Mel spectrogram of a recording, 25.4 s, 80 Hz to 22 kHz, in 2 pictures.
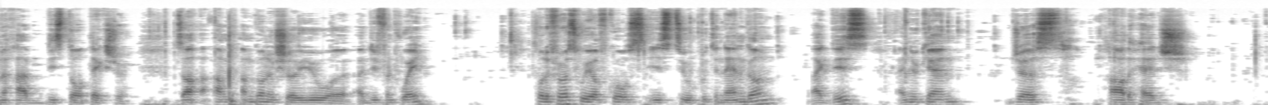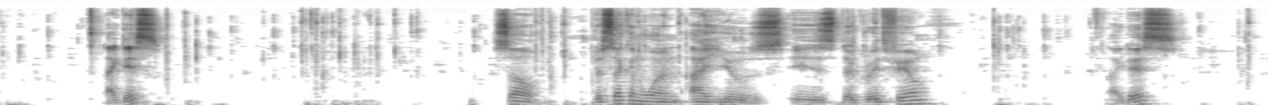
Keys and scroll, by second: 4.5 ctrl+space, 7.1 f, 9.4 t, 11.2 5, 11.9 shift+space, 12.4 shift+space, 12.9 a, 16.4 1, 18.7 2, 21.9 g, 23.4 f.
